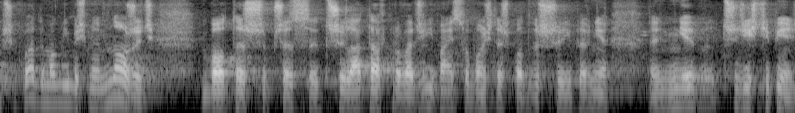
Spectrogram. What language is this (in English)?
Polish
